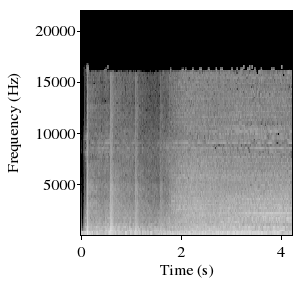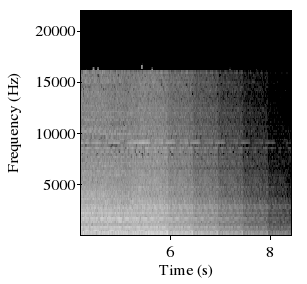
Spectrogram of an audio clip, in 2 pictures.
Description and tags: Freed-back - 13
Noisy effects made from speaker-mic feedback. Specifically, putting a mic into a tincan, and moving the speakers around it.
